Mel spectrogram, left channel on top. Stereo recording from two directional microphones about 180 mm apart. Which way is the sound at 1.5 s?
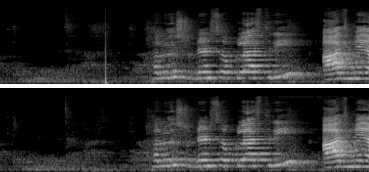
10° right (ahead or behind).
